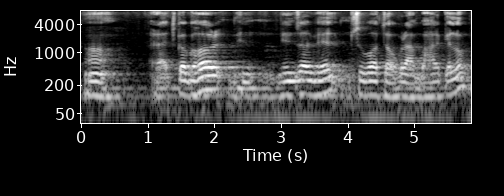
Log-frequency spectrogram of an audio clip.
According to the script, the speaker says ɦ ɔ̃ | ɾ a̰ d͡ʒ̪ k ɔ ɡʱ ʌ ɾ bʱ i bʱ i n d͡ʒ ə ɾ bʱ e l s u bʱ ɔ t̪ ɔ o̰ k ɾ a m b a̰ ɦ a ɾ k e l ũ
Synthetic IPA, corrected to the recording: ɦ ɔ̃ | ɾ a̰ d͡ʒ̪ k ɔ ɡʱ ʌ ɾ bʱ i bʱ i n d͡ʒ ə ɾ bʱ e l s u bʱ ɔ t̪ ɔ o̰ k ɾ a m b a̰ ɦ a ɾ k e l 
